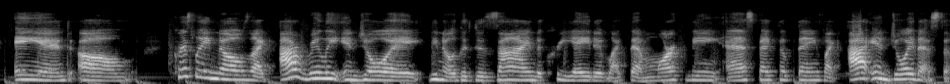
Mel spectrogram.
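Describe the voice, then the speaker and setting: A woman at a medium pitch and fairly slow pace, with ordinary pitch variation, hardly any pauses, and music in the background. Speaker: podcast host. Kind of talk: casual chat.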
